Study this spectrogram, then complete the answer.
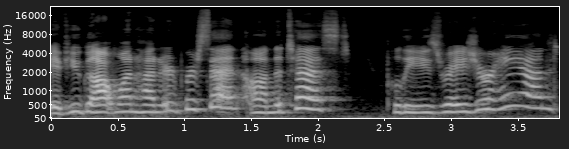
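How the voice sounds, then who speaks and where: Using a put-on character voice, a woman speaks high for her sex at a moderate pace, her pitch swinging very widely. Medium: read story.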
